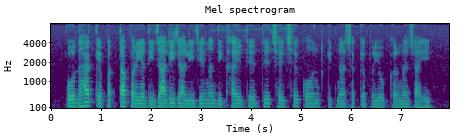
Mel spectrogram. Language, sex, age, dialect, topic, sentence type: Maithili, male, 36-40, Eastern / Thethi, agriculture, question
